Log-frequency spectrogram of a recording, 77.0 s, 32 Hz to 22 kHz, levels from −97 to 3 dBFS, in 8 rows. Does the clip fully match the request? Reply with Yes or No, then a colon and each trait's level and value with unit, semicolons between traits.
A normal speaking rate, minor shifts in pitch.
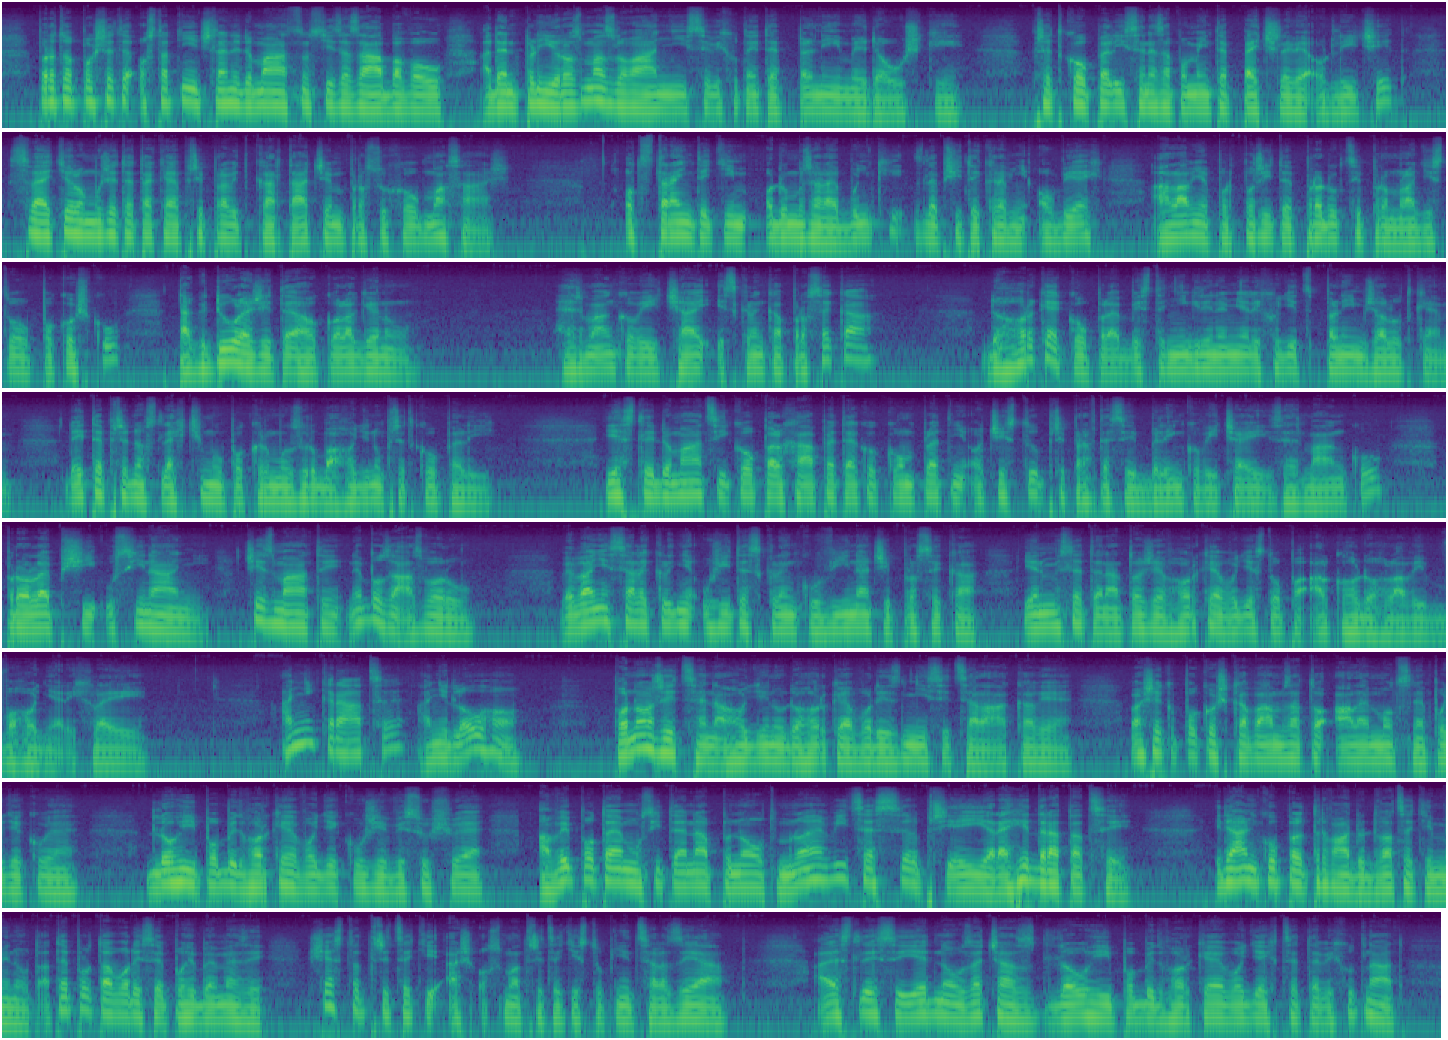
No: average, 145 wpm; average, 3.2 semitones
